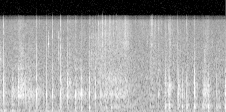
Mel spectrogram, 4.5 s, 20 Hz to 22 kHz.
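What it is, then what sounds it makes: Cardboard box. A large corrugated cardboard box is closed over packing peanuts while long dark nails tap on its folded cardboard flaps. About 18 quick, dry taps sound with short, bright clicks and almost no ring. A soft papery rustle fills the gaps, with a quieter stretch of rustling in the middle before the tapping picks up again.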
